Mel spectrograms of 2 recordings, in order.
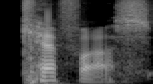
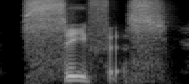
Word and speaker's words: Cephas: would have been saying the aramaic word for rock which is kephas or as we pronounce it when we see it in the bible cephas we see it in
